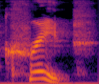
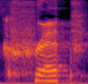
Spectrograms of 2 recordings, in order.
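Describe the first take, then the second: First: The vowel is a long 'ay' sound. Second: The vowel is a short 'eh' sound. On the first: The speaker calls it wrong. "not crepe" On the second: The speaker calls it right. "It's pronounced crepe"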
